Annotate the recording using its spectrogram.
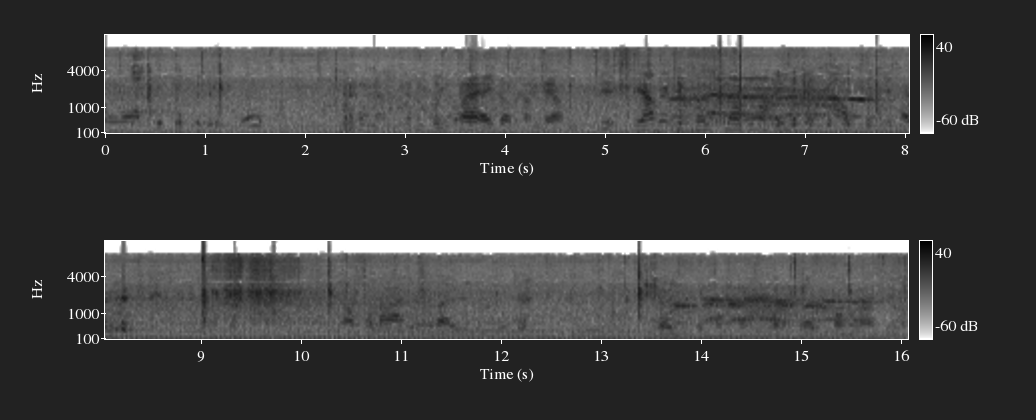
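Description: Fire roars and crackles as vehicles burn.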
